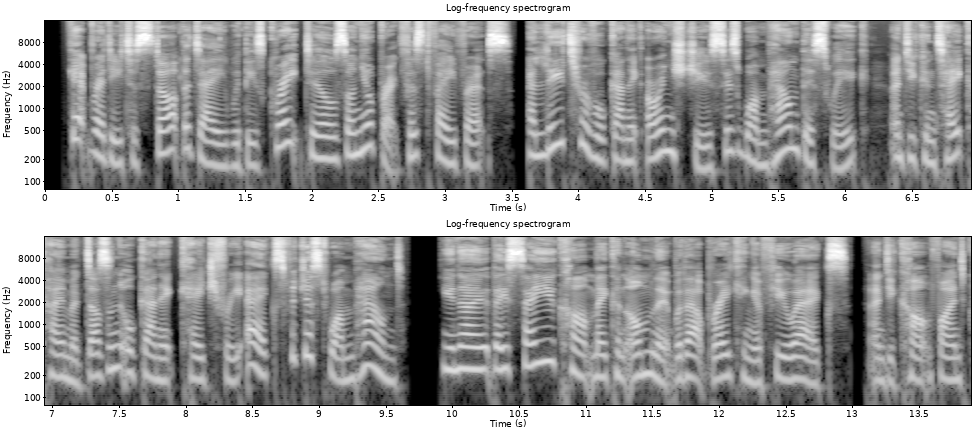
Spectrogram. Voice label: Casual Conversational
